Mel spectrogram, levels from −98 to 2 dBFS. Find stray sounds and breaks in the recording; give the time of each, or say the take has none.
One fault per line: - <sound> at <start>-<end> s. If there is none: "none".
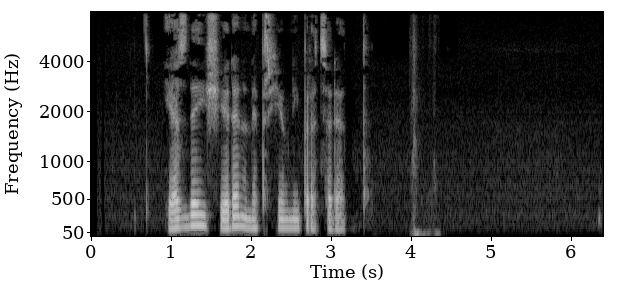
- whoosh at 4.0-4.4 s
